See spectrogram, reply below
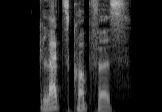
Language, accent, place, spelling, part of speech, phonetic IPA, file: German, Germany, Berlin, Glatzkopfes, noun, [ˈɡlat͡sˌkɔp͡fəs], De-Glatzkopfes.ogg
- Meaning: genitive singular of Glatzkopf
